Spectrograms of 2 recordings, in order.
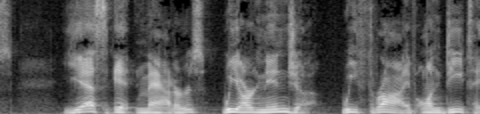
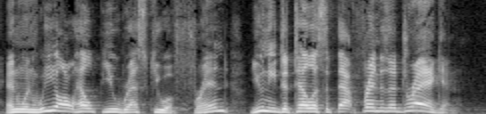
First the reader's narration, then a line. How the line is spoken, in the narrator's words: yelled Momo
